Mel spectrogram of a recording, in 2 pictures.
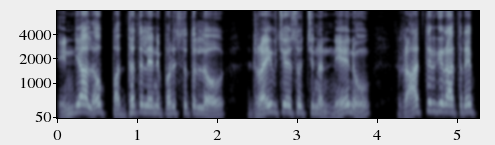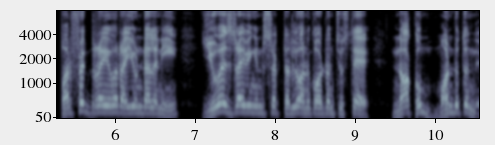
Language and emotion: Telugu, angry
